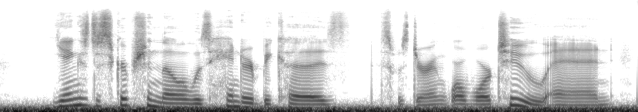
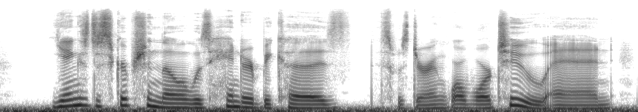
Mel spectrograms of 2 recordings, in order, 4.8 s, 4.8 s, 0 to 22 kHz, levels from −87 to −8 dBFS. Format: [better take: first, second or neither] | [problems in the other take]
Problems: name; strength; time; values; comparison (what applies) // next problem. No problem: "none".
second | low rumble; loud; throughout; 9 dB below the speech; faint in the second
